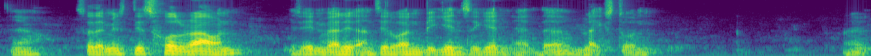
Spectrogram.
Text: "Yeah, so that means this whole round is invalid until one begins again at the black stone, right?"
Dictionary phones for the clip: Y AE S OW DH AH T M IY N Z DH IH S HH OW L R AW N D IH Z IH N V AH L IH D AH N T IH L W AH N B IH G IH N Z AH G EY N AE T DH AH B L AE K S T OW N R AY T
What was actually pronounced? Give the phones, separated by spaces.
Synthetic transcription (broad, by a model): Y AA S OW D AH T M IY N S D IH S HH OW L R AW N D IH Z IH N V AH L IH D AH N T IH L W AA N B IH G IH N S AH G EY N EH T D AH B L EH K S T OW N R AY T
